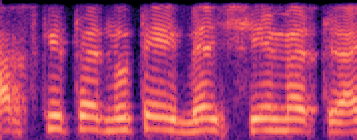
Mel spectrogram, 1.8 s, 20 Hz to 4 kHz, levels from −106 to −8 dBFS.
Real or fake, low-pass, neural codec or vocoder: real; 3.6 kHz; none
